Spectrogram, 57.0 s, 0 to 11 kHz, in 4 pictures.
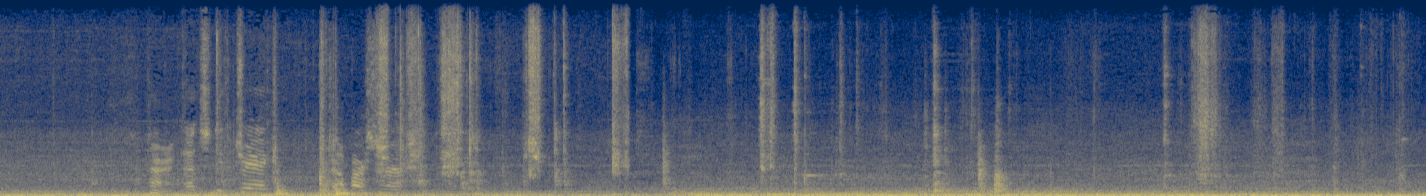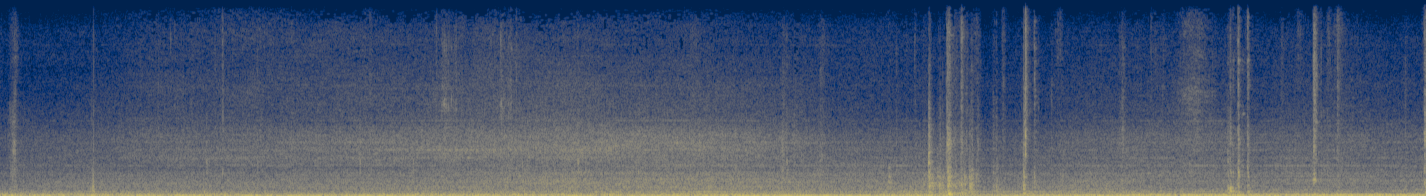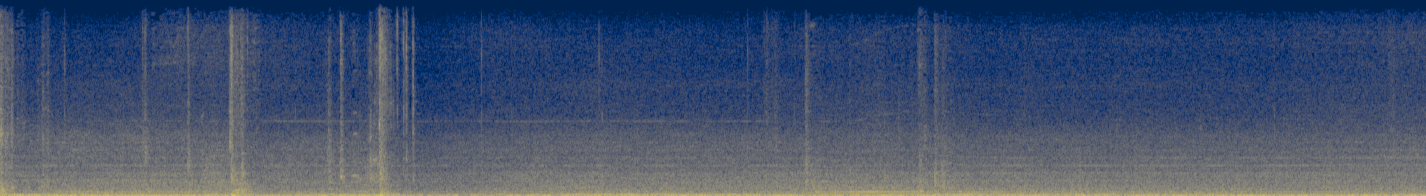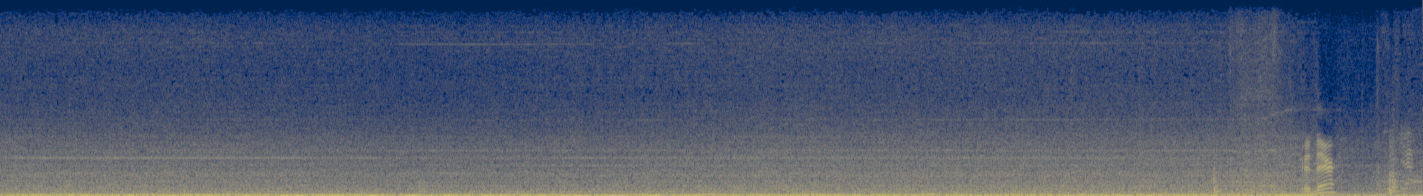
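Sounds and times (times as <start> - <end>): straps and rigging clattering: 2.0 - 6.5.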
